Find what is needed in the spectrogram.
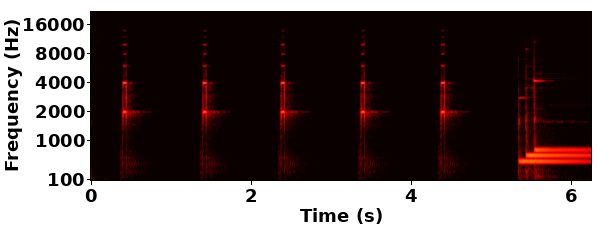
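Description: Quiz countdown sound effect: five short ticks, one a second, giving time to answer, then a bright chime of several held tones near the end that marks the reveal of the answer.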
